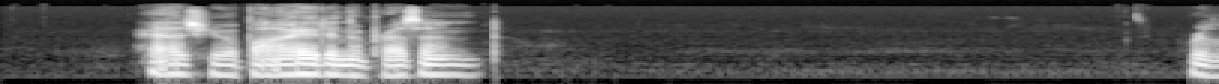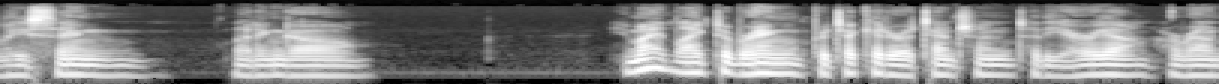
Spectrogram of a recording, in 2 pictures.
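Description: An older man speaks calmly and slowly into a close microphone, with long pauses.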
